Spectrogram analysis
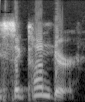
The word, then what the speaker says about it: Secunder: uh you can even call me secunder it rhymes with thunder um and I'll let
